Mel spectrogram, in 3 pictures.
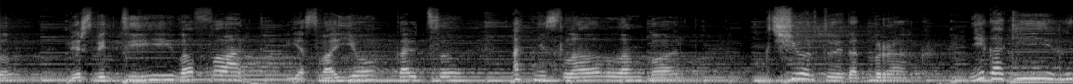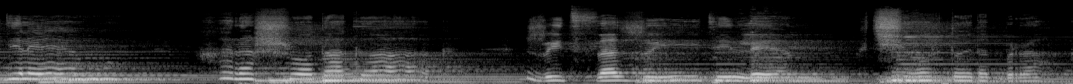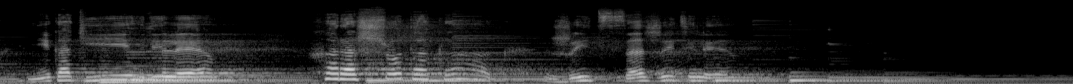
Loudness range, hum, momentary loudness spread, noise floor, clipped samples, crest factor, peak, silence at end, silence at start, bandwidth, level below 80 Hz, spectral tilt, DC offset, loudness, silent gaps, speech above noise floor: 6 LU; none; 17 LU; -45 dBFS; under 0.1%; 16 dB; -4 dBFS; 0.15 s; 0 s; 15 kHz; -46 dBFS; -6 dB/octave; under 0.1%; -21 LUFS; none; 26 dB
